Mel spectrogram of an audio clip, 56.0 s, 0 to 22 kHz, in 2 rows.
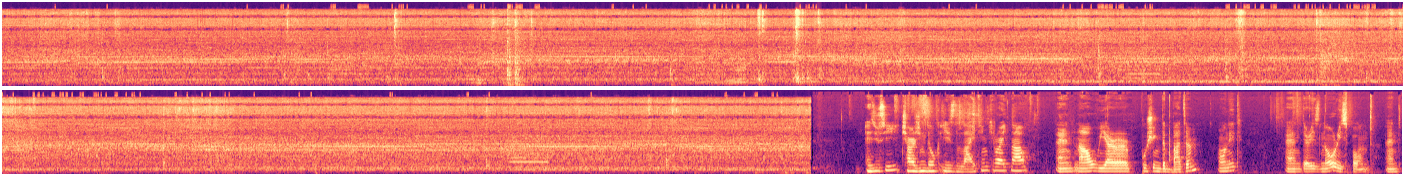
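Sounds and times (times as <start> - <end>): robot vacuum motor hum: 0.0 - 44.2.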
